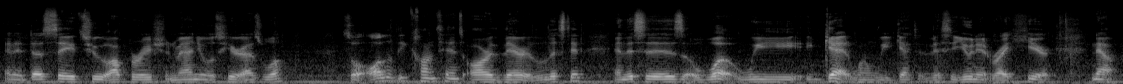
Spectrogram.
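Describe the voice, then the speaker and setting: A man's voice: mid-range voice, measured pace, few pauses, a little hiss or hum. A man hosting a casual hands-on how-to video, explaining things step by step as he handles them. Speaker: host of a how-to product video. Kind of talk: casual hands-on tutorial narration.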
